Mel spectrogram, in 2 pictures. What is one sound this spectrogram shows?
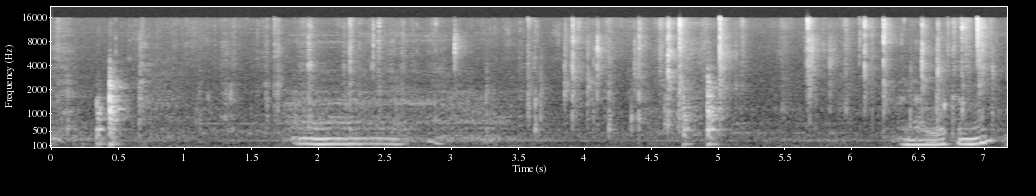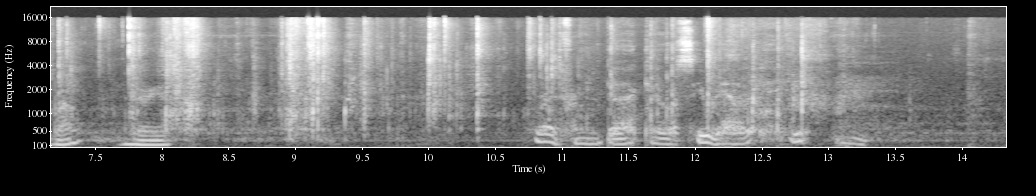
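A plastic wrapper crinkles and rustles in hands.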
